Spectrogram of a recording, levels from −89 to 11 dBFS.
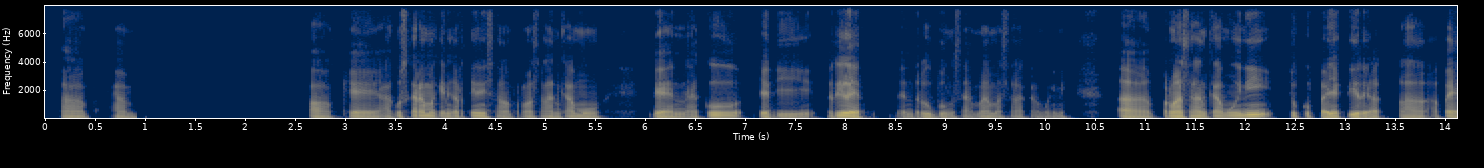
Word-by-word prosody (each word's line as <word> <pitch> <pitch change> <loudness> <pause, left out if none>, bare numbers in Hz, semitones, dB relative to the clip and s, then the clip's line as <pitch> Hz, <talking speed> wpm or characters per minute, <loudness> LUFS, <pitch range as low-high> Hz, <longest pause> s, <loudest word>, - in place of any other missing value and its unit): Eee, 85 -1 -3 0.3
paham. 85 -1 -8 1.7
Oke. 85 -1 -2
Aku 95 +6 -6
sekarang 105 0 +1
makin 95 -2 -4
ngerti 95 +2 0
nih, 95 - +1
sama 85 -3 -9
permasalahan 85 +1 -8
kamu, 85 -1 -4 0.5
dan 75 -1 +1
aku 105 +8 +1 0.2
jadi 80 -1 -3 0.2
relate 90 -3 +8 0.2
dan 70 - -12
terhubung 85 0 -4
sama 85 +1 -9
masalah 80 -3 -10
kamu - - -17
ini. 80 - -13 0.5
Eee, 80 -1 +1 0.2
permasalahan 95 +1 +4
kamu 100 0 0
ini 135 +2 +8 0.4
cukup - - -5
banyak 90 0 +5
di 95 - +4
rel 90 -1 +2
eee, 85 +1 -6
apa - - -8
85 Hz, 130 wpm, -25 LUFS, 80-95 Hz, 1.7 s, relate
